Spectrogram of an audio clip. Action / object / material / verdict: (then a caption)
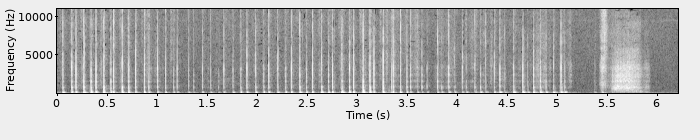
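tap / paper notebook with cardboard cover / paper, cardboard / none. A small spiral-bound paper notebook with an orange cardboard cover is held flat above the mic and tapped with fingertips along its cover and edge. About forty quick, dull, low thumps come in rapid, uneven bursts, with a deep hollow tone around 74 Hz. After a brief pause, a short soft papery swish ends the clip.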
